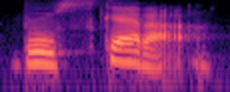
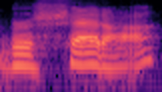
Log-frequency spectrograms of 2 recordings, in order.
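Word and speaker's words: bruschetta: also a non-standard pronunciation Bretta where the letters SC are pronounced as sh but I personally prefer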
